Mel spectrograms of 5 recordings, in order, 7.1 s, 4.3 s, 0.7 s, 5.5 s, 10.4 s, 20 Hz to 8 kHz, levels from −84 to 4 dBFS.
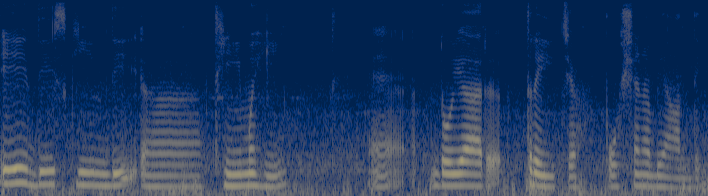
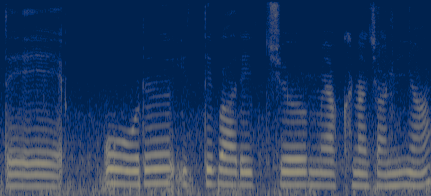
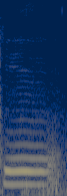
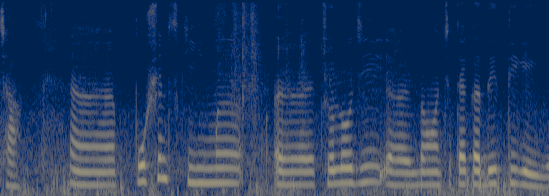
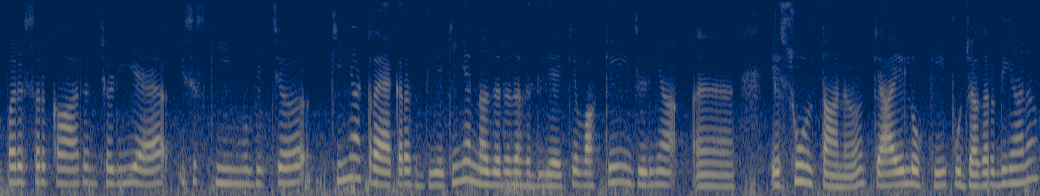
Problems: constant background noise, low volume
